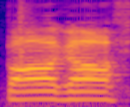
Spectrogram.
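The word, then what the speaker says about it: BOGOF: uh s sorry uh bog off buy one get one free pronounced bog off you get I see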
